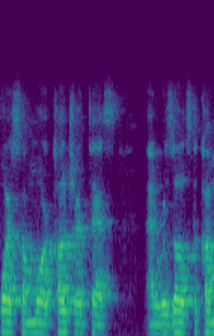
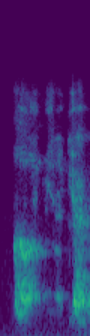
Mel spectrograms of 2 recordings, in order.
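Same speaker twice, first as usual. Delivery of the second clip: squeaky, high, barely-there, near-silent voiceless croak; 13 dB quieter than usual. Retelling meeting a man in a grocery store: imitating own lost voice. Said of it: "No voice".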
